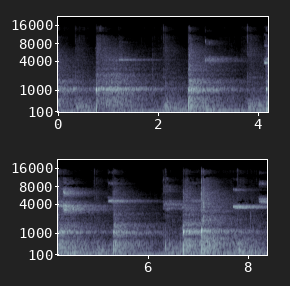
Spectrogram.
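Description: Doubles ball rally in a large echoing gym: sharp ball strikes every half second to a second, each ringing on in the hall, with short high squeaks in between.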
